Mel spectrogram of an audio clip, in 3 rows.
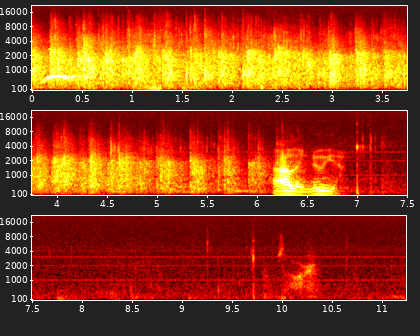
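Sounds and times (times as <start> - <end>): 
audience clapping hands in praise: 0.0 - 6.7
speech: 6.2 - 6.9.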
